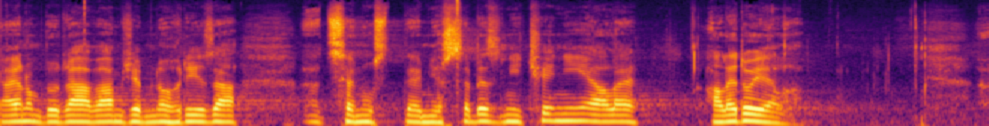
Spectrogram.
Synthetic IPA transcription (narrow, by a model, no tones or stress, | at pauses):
jaːjɛnomdo̞daːvaːmʒɛmno̞ɦdɪzat͡sɛnust̪ɛːmɲɛr̥sɛbɛzɲɪt͡ʃɛɲiːalɛalɛdo̞jɛla̰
